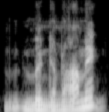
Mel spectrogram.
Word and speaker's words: Mnemonic: Well, next week we're going to watch Johnny Mnemonic. It's a mnemonic. The first M is silent, I believe.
